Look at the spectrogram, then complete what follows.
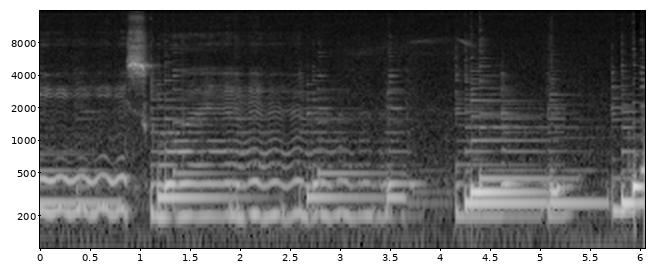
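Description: A woman sings over strummed ukulele chords, holding one long note with vibrato. About four seconds in, the voice stops and fresh ukulele chords are strummed and left to ring.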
